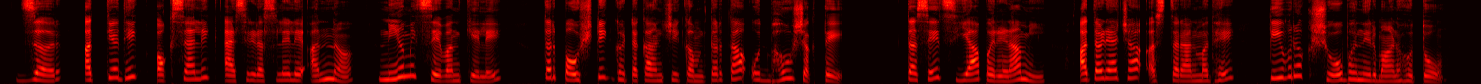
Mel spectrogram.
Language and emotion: Marathi, neutral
